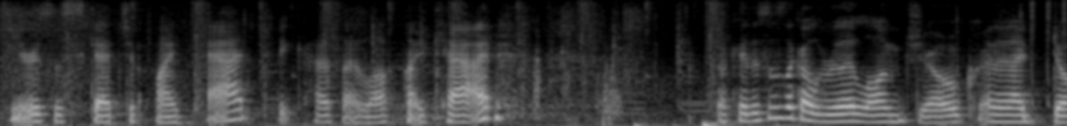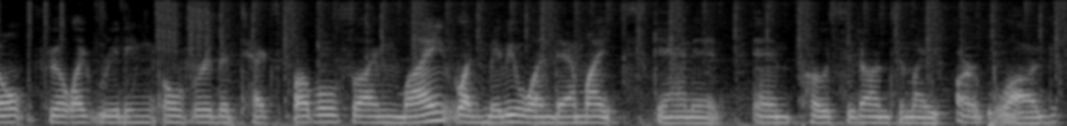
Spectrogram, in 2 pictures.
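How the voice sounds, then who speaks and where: A woman's voice: low voice, steady tone, normal speed, warm tone, faint music behind. A young woman casually talking through her old sketchbook, rambling and giggling at herself in a self-mocking way. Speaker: artist showing old sketchbook. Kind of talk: casual vlog narration.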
